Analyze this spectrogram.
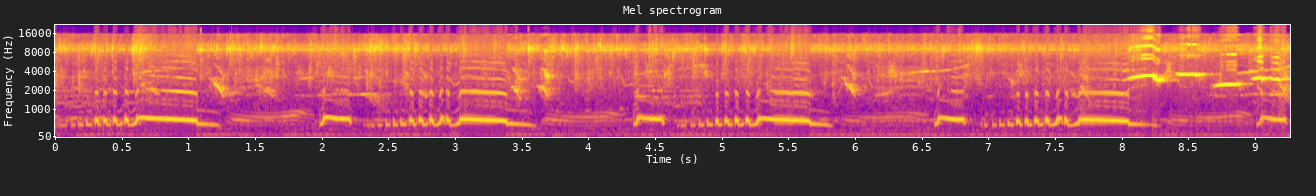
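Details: Barbary dove calling vigorously, used to stimulate local doves to call: rolling, trilled coos that end in a drawn-out lower note, repeated roughly every two to three seconds, with faint chirps of other birds and a low steady hum.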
